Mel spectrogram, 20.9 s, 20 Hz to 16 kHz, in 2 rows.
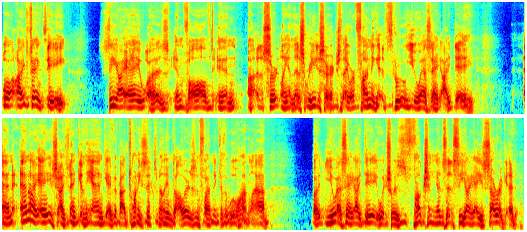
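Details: Adult man whose voice was very strong until age 42, when he developed a neurological condition he calls spasmodic dystonia that changed his voice; real spasmodic dystonia.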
